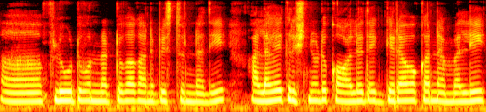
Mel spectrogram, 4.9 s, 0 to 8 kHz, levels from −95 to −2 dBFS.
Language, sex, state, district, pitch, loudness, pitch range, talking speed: Telugu, female, Andhra Pradesh, Krishna, 205 Hz, -14 LUFS, 195-210 Hz, 135 wpm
